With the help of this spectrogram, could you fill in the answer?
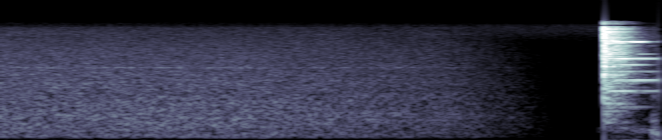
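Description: A steady rushing noise fades to silence, then a single loud, bright metallic clang rings out as swords strike together, with a ringing high-pitched tail.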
